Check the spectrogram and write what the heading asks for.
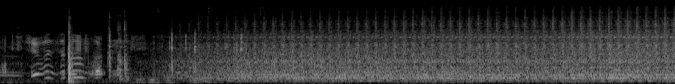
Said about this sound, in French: Donc euh, là, on a une machine qui brode. Donc euh, vous voyez, on a plusieurs têtes qui permettent de broder plusieurs produits en même temps.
